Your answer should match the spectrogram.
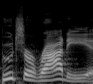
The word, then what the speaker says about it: Bucciarati: be like Bucciarati, and I'm like, mm-hmm. – it's Bucciarati. I know I'm saying it technically incorrectly, but that's how they say it in the Japanese voiceover.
